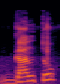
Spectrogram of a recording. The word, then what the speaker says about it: ganto: Le G, le G qui se dit Ge, comme dans Ganto, pour un gant.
